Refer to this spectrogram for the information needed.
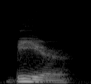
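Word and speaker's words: bjórr: In the Nordic mythology, the gods drank beer, which is spelled B-I-O-R, and pronounced beer, beer.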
